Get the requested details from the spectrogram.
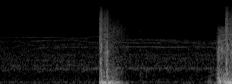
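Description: A heavy thud of a body hitting a wrestling mat.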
